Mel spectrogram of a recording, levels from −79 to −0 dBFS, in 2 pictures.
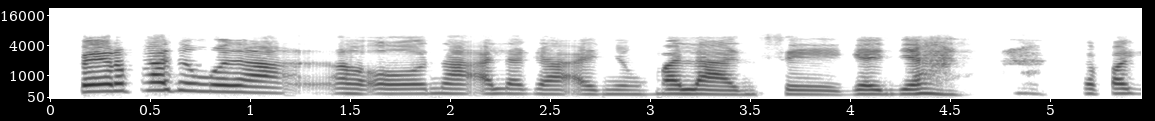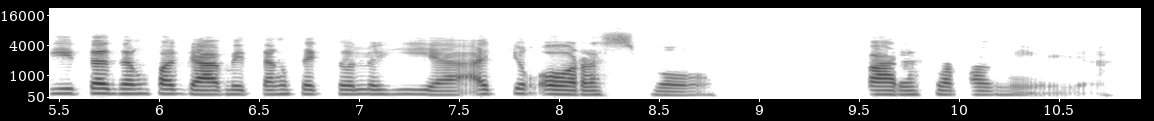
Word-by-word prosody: Pero 315 +2 +9
paano 355 -2 +4
mo 300 - +5
na 255 -4 +5 0.3
oo, 210 0 -1
naalagaan 205 -3 -2
yung 185 -1 -10
balanse 180 -3 +1
gan'yan, 195 +2 +2 0.6
sa 210 - -5
pagitan 215 +1 0
ng 205 0 -2
paggamit 185 -3 +1
ng 185 +1 -5
teknolohiya 190 -3 -6
at 195 0 -3
yung 210 - -7
oras 175 -3 -2
mo, 155 0 -9 0.7
para 175 -1 0
sa 175 - -4
pamilya? 165 - -15
195 Hz, 120 wpm, -27 LUFS, 180-210 Hz, 0.7 s, Pero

